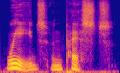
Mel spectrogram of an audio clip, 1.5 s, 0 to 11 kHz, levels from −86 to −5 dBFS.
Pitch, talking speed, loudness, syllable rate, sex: 120 Hz, 120 wpm, -18 LUFS, 2.4 syllables/s, male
